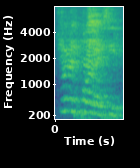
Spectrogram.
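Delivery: ordinary talk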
